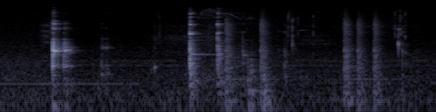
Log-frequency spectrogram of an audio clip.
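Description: A handful of light clinks of a porcelain teacup against its saucer as it is lifted and set down, short sharp knocks with a brief china ring, bunched in the second half.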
